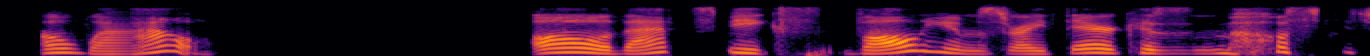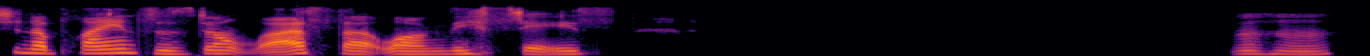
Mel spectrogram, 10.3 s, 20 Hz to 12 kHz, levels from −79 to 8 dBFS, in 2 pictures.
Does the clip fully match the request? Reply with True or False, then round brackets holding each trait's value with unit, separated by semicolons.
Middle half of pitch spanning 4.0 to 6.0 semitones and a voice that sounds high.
True (5.1 semitones; 195 Hz)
